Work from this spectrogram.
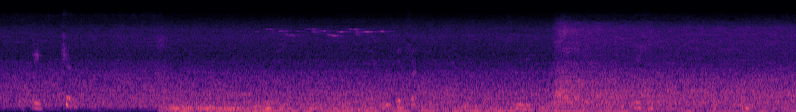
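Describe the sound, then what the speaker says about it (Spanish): Water in the Balsaín countryside, with drops gathering into a rushing stream: a steady, broad rush of flowing water that swells in after a quieter start and carries on continuously. "poco a poco ese sutil, ese minimalista sonido va sumando gotas y genera estos rumores"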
